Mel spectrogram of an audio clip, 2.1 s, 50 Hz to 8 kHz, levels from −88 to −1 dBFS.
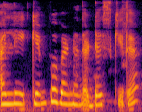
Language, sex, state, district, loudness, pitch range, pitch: Kannada, female, Karnataka, Bangalore, -17 LUFS, 265-295 Hz, 275 Hz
